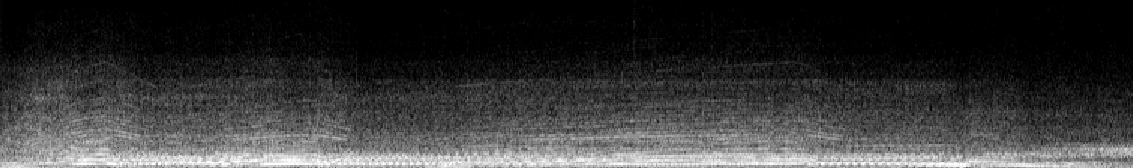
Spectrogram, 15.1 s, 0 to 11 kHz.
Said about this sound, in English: How good's a downshift? Oh, love it. How good was that, the Audi RS4 that did that?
